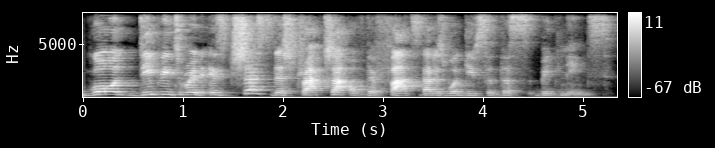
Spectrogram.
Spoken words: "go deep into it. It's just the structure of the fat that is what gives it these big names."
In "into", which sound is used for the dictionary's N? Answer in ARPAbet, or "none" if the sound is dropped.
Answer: none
